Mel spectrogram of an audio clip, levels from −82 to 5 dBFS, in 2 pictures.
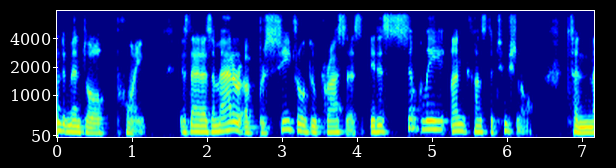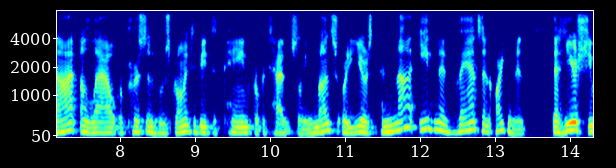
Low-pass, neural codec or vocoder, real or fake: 7.2 kHz; codec, 16 kHz, 8 kbps, FunCodec, trained on Chinese and English, 25 frames a second; fake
